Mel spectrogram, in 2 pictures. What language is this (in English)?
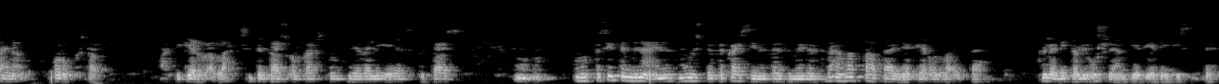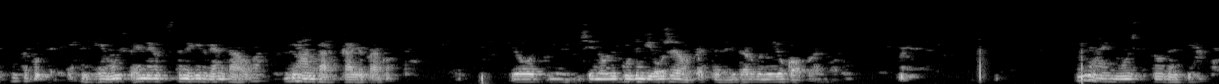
Finnish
